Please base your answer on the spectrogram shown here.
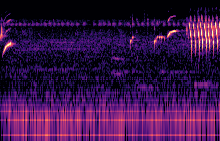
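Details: Canary song used to stimulate other canaries to sing. High, thin whistled phrases and chirps rise and slide at scattered intervals, then break into a fast, loud buzzy trill over the final second.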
